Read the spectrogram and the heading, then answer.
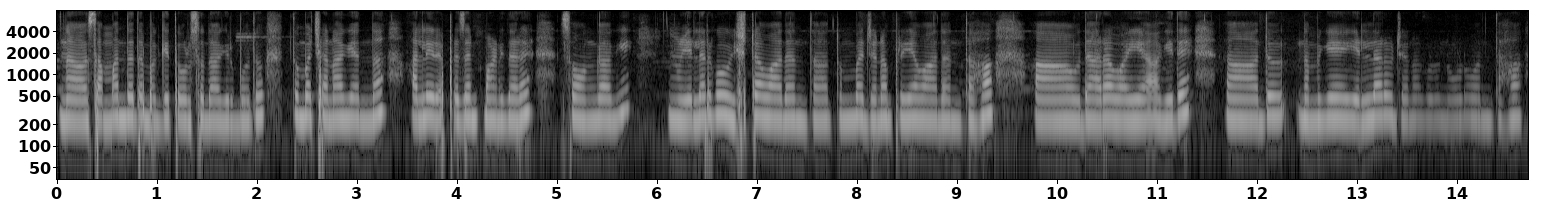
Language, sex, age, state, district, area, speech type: Kannada, female, 18-30, Karnataka, Davanagere, rural, spontaneous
